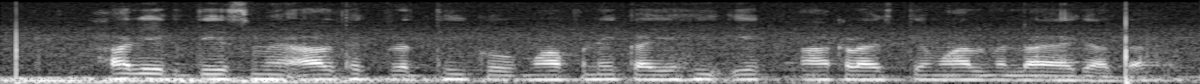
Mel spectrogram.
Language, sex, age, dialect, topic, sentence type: Hindi, male, 60-100, Awadhi Bundeli, banking, statement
